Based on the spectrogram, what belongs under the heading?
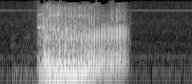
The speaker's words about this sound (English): Did he fart at the end? Yeah. Woohoo! Do you hear that? Like, probably jumped up and... And woohoo! Farted a little bit. A little bit. A fart.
